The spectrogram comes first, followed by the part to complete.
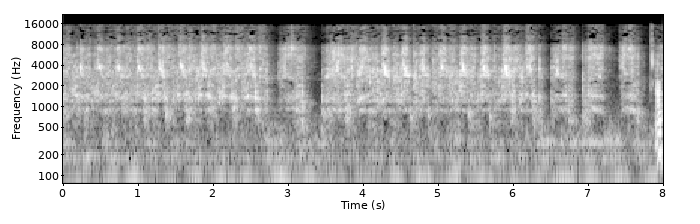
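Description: A metal spoon stirring a thick mayonnaise-based sauce in a bowl: quick repeated wet scraping strokes against the bowl's sides, with a short pause about three seconds in.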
